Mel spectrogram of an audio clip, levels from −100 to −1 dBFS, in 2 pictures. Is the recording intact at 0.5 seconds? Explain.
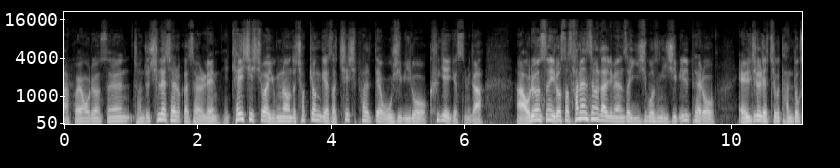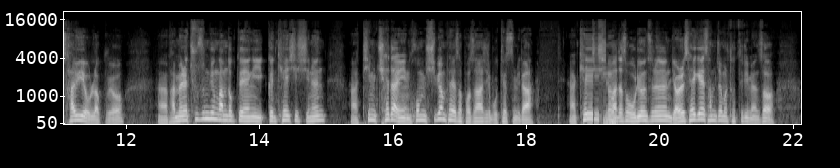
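Yes, at 0.5 seconds the audio is intact, with no dropout, click, distortion or other fault to be heard at that moment.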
